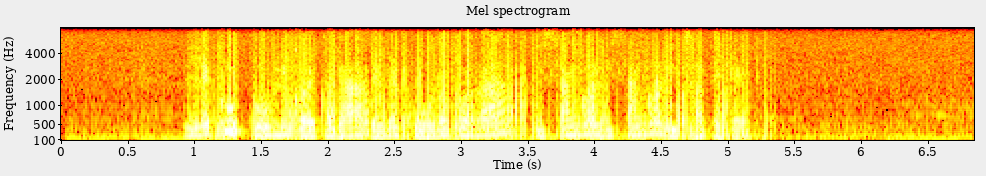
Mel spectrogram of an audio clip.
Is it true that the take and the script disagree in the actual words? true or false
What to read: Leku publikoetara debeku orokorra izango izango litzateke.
false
